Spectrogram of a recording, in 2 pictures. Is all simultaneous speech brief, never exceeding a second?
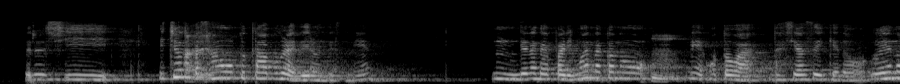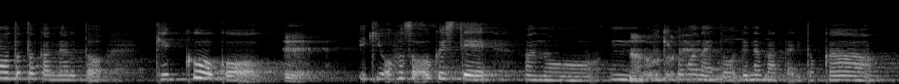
No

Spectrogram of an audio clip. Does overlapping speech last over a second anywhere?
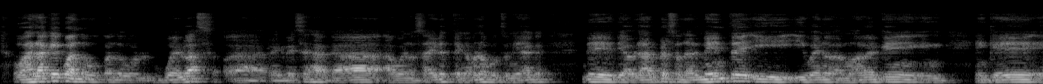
No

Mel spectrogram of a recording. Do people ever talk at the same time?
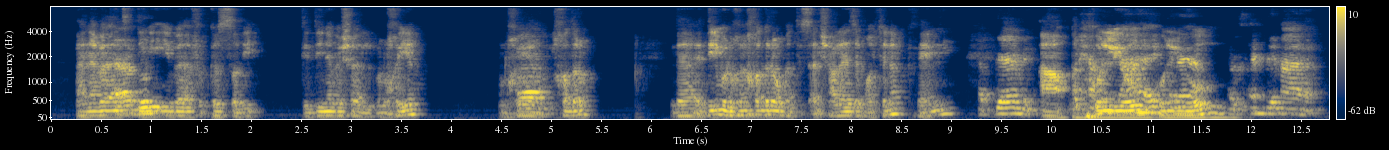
Yes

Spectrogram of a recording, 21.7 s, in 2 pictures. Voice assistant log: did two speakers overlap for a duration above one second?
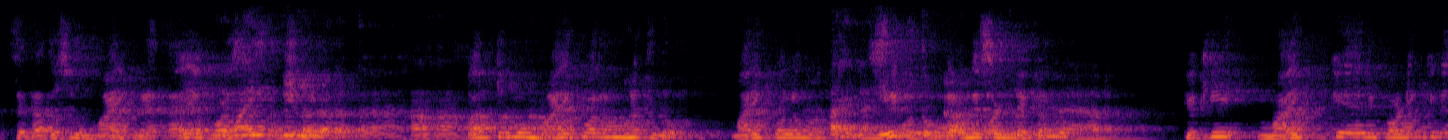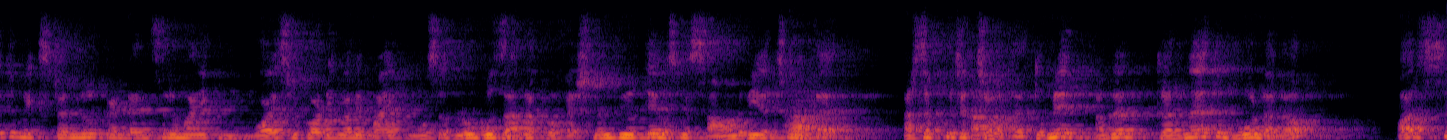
Yes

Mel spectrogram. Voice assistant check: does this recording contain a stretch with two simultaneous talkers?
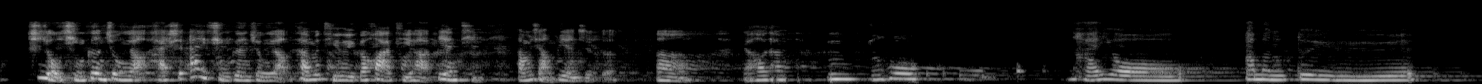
No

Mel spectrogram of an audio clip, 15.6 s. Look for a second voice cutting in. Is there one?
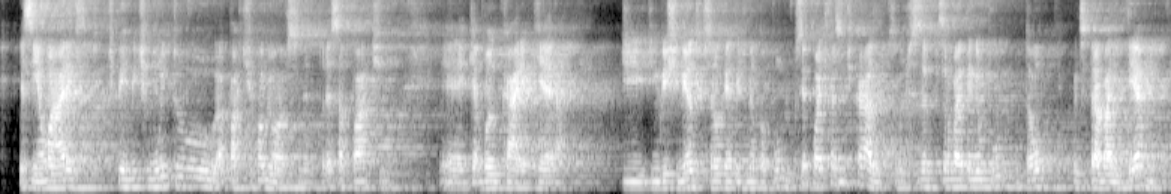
No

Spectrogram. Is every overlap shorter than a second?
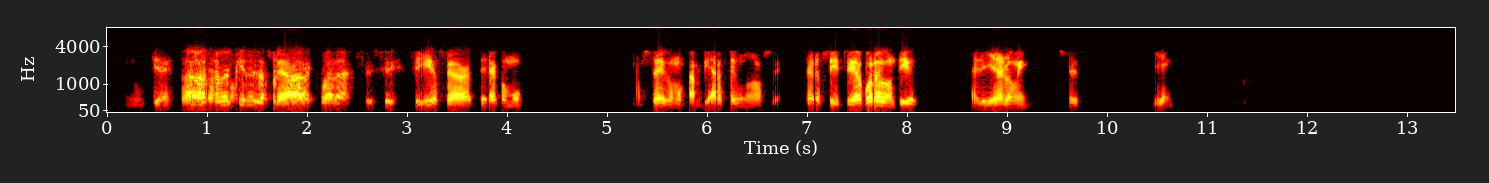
No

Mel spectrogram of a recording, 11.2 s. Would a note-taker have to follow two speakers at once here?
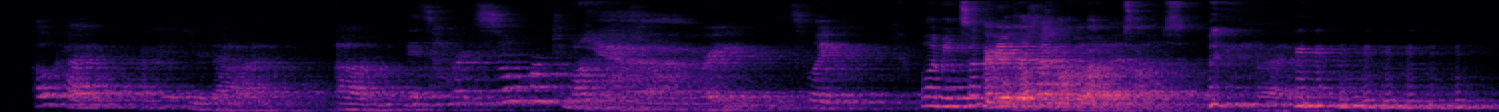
Yes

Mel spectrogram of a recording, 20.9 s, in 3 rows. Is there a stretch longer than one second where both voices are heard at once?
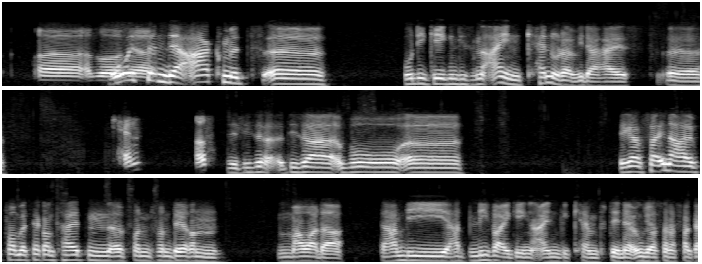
No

